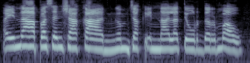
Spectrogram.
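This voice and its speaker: A woman acting stubborn Ilocano village woman, high-pitched, exclaiming, indignant, close dry sound, comedy drama. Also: fairly even intonation, moderate pace, bright, forceful tone, clean tone, no room sound. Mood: firm, annoyed.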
